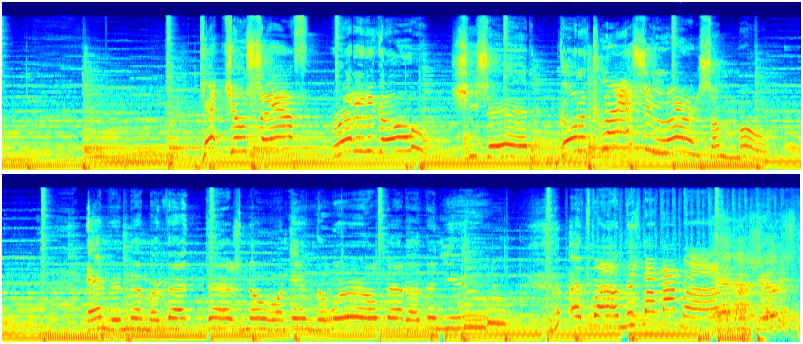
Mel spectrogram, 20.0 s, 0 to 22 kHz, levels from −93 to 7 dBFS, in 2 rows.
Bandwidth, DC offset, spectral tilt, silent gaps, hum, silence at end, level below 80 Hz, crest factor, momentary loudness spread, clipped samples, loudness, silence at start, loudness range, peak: 16.5 kHz; under 0.1%; -5 dB/octave; none; none; 0 s; -26 dBFS; 16 dB; 9 LU; under 0.1%; -16 LUFS; 0 s; 3 LU; 0 dBFS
